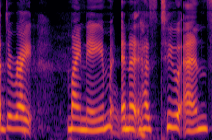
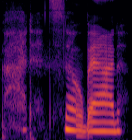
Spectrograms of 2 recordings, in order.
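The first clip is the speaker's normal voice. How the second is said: whispering; 2 semitones lower, 9 dB quieter, slower than usual. Real, not acted. Laughing reaction, whispered.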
